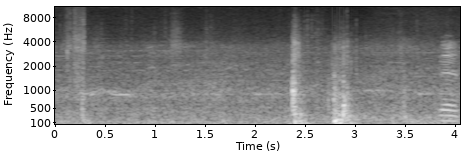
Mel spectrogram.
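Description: Car door of a 2018 Nissan Kicks shut with two heavy thumps about half a second apart, over a steady background hiss.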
